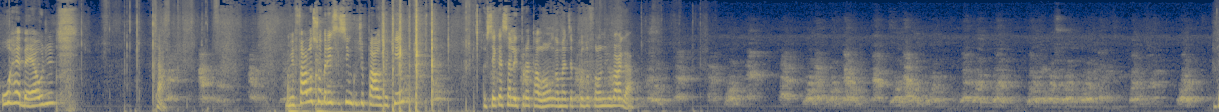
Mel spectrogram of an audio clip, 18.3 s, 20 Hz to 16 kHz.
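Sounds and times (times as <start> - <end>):
speech: 0.1 - 1.2, 2.3 - 3.2, 4.3 - 6.4, 7.2 - 9.7
several dogs barking at a passing Yorkshire terrier: 2.5 - 4.3, 7.8 - 18.2.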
